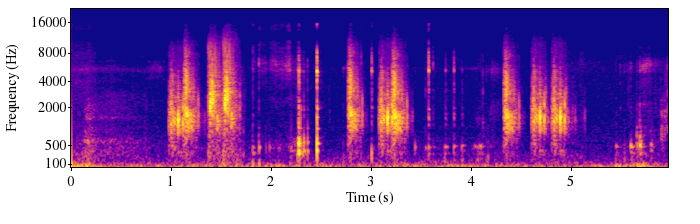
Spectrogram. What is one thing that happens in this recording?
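Soft footsteps crunch on grass.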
